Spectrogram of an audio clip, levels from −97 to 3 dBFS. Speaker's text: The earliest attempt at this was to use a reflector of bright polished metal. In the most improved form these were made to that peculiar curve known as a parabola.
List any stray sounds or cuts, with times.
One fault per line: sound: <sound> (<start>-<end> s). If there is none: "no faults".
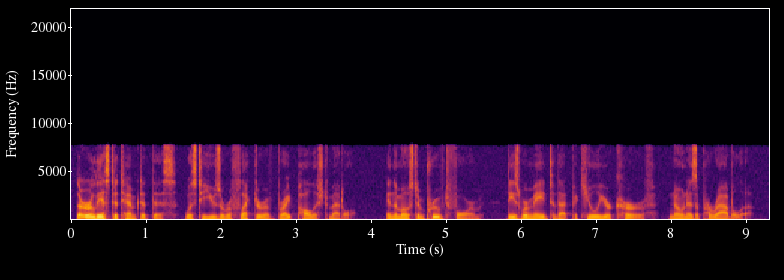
no faults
